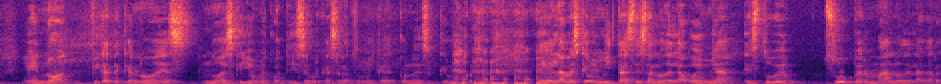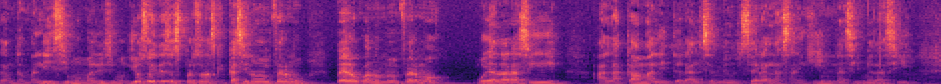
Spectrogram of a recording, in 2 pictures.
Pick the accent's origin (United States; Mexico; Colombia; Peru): Mexico; Amecameca, State of Mexico; Nada más fui a nacer al extinto DF y me regresaron a mi pueblo.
